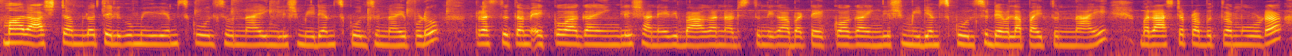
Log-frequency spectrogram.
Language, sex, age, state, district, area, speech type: Telugu, female, 45-60, Andhra Pradesh, Srikakulam, urban, spontaneous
